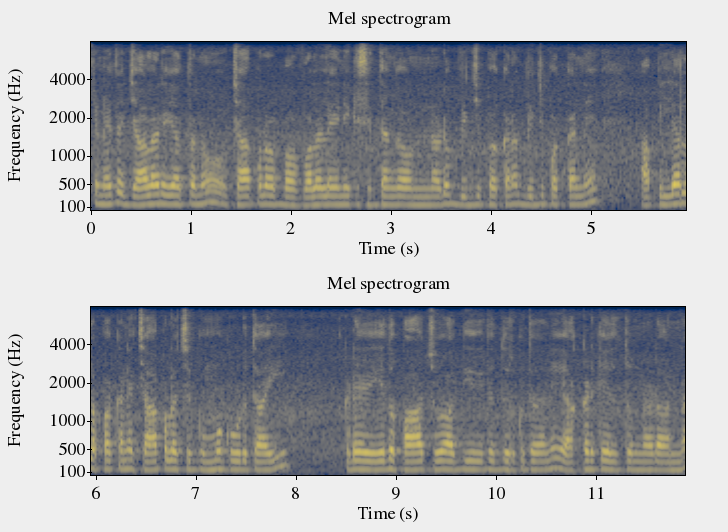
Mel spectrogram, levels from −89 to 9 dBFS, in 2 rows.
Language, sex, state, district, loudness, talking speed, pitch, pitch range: Telugu, male, Telangana, Karimnagar, -17 LUFS, 135 wpm, 150 Hz, 145-155 Hz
